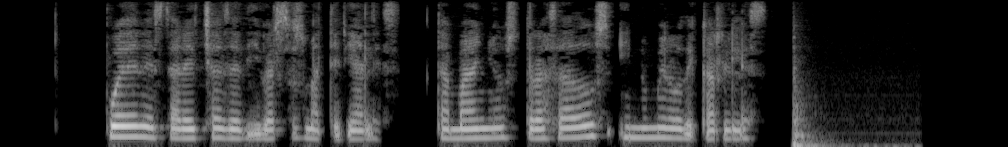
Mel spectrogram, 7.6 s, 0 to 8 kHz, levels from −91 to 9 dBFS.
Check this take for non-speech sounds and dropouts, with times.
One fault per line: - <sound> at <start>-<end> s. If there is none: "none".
- thud at 5.9-6.9 s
